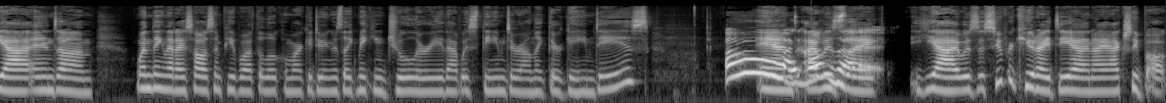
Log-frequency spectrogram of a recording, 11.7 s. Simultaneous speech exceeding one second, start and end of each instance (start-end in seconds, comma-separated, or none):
7.6-8.8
